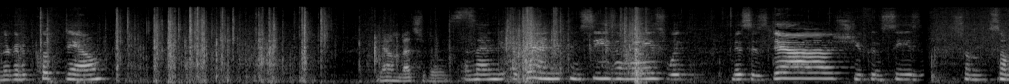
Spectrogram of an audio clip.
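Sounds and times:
vegetables crackling in a frying pan: 0.0s - 10.0s.

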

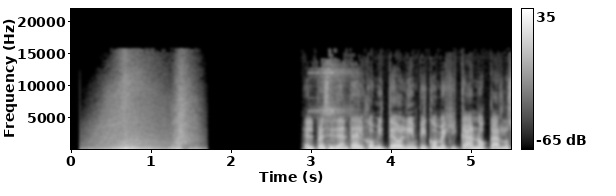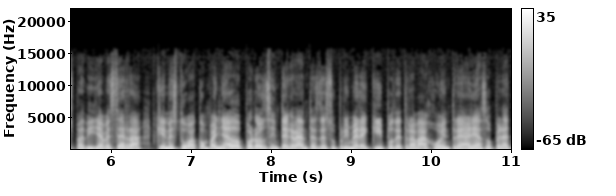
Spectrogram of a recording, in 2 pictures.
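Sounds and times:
whoosh: 0.1s - 1.7s.

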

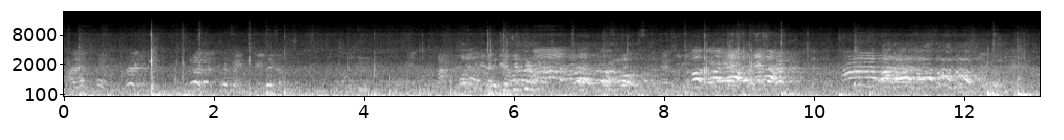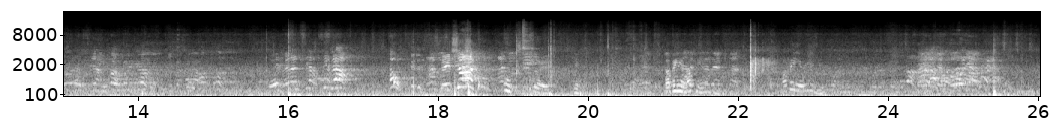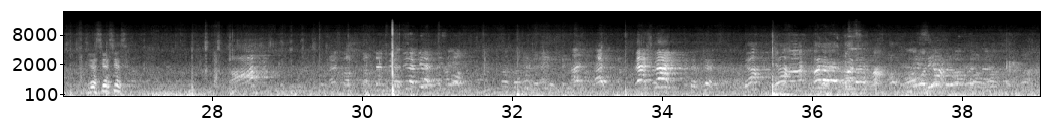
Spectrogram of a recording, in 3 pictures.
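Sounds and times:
players shouting: 5.0s - 12.6s.

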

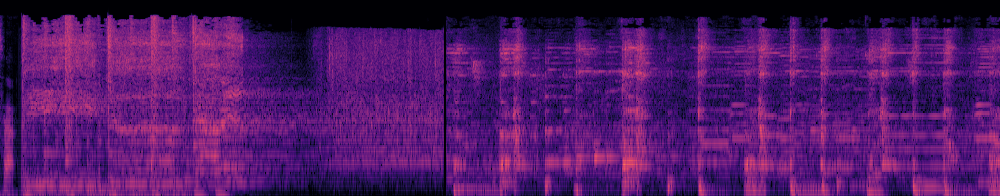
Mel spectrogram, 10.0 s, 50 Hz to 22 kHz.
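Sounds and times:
people clapping: 3.1s - 4.6s.

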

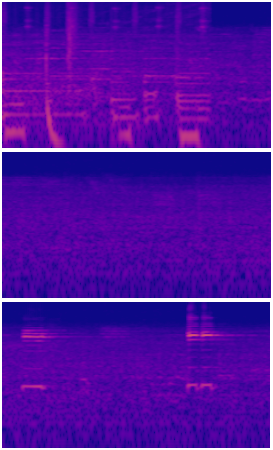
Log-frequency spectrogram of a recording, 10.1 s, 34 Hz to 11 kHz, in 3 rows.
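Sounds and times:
steady road noise: 0.0s - 10.0s
vehicle horn honking: 7.0s - 8.4s, 9.0s - 9.9s.

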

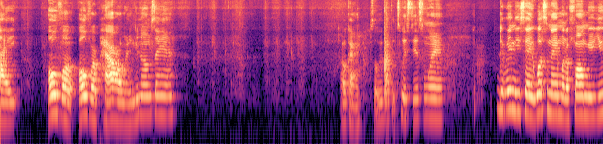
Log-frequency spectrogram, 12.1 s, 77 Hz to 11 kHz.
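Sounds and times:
brush rustling through hair: 0.0s - 8.9s.

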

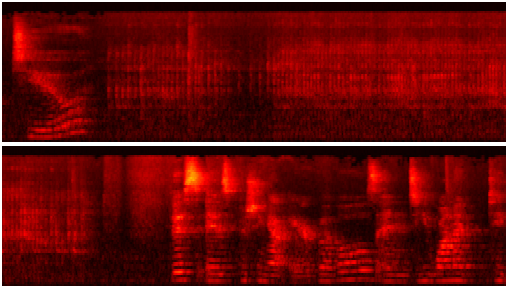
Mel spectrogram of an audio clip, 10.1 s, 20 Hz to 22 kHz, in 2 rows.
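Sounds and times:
pasta machine rollers whirring: 1.0s - 6.1s.

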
